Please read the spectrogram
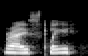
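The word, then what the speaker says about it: Wriothesley: Okay, Paimon says Risley.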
